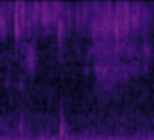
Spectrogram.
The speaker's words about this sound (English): Do you like the background waterfall sound effects?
